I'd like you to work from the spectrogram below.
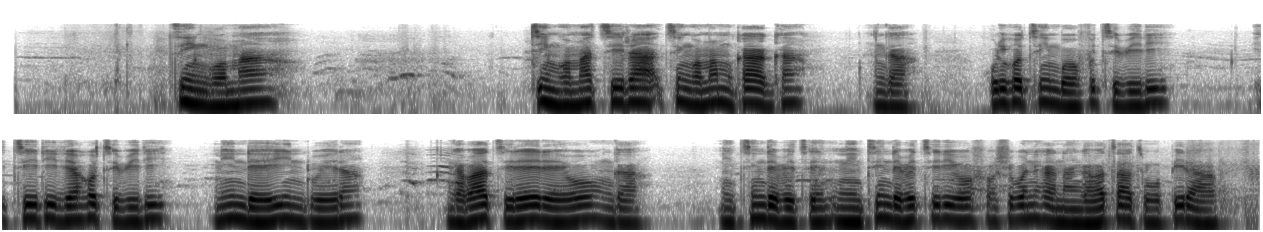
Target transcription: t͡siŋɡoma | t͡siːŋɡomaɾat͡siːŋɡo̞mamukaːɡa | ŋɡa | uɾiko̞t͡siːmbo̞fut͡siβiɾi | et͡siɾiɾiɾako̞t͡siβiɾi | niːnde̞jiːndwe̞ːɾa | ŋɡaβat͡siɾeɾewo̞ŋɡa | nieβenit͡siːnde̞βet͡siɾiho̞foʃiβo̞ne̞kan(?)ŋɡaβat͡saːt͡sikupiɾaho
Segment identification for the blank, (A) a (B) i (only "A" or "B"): A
